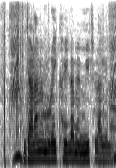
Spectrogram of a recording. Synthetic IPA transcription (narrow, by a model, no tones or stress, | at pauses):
d͡ʒaɽamemuɾəikʰəɪjlamemiʈʰlʔa̰ɡel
